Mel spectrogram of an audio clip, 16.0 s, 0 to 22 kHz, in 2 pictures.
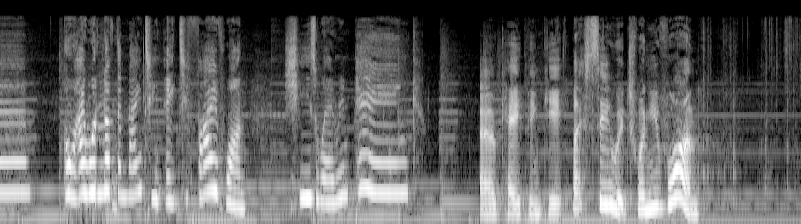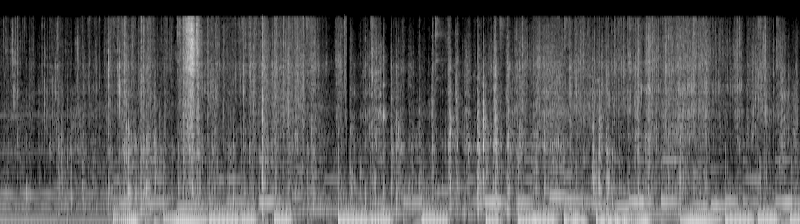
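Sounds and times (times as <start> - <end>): soft background music: 0.0 - 16.0
packaging crinkling: 7.2 - 16.0.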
